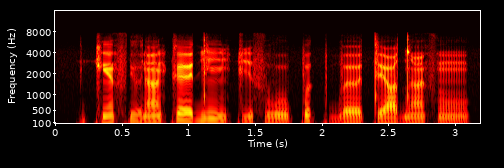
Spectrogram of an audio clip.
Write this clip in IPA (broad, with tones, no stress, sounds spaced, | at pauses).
kʲ ɛ̃˦ θ ɾʲ ə̤˦˨ ɾ ã˦ k ɛ˦ d ĩ˦˨ k i˨ θ β o˨ p ə˦ k b ɜ˨ t ɛ˨ dˤ ĩ˨ θ õ˨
